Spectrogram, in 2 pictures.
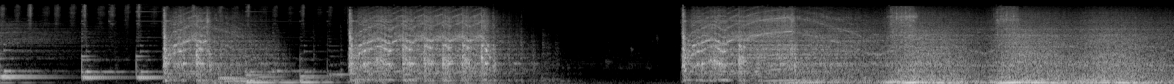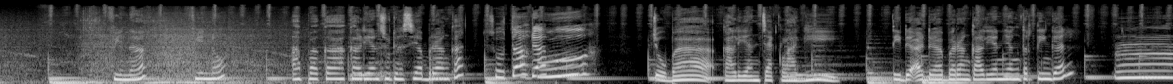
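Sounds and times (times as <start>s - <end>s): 
family car engine starting and revving: 1.6s - 2.9s, 3.5s - 5.7s, 6.8s - 15.4s
speech: 12.9s - 14.1s, 14.7s - 23.4s.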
